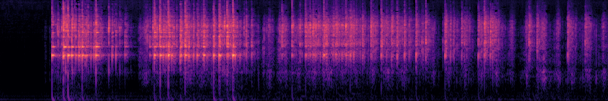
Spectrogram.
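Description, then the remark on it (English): Tic Tacs pour out of a plastic container in a steady, bright rattle that lasts several seconds, thinning into scattered clicks and taps near the end. No one speaks. “So who wants to guess, or do you want to watch me pour them out first?”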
